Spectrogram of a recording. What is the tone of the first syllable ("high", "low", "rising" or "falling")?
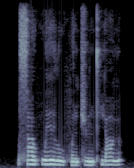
high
